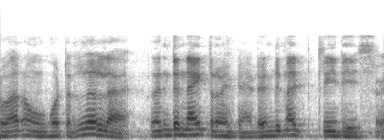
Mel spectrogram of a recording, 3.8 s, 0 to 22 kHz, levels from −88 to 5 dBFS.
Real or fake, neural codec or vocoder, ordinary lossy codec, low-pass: fake; codec, 16 kHz, 2 kbps, FunCodec, trained on Chinese and English, 25 frames a second; none; none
